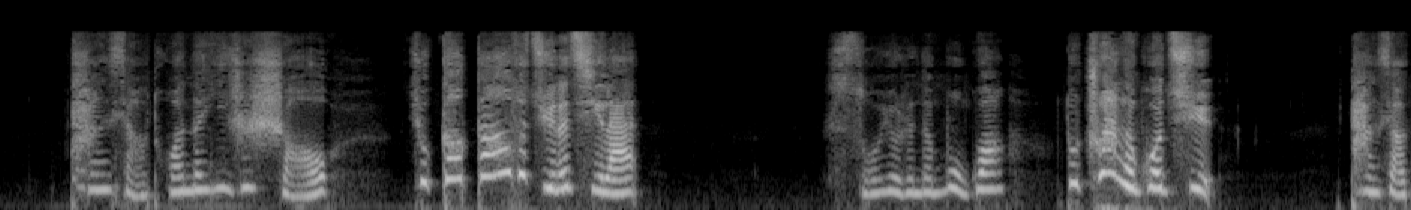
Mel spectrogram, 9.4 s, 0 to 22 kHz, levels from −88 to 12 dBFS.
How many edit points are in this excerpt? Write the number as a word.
zero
